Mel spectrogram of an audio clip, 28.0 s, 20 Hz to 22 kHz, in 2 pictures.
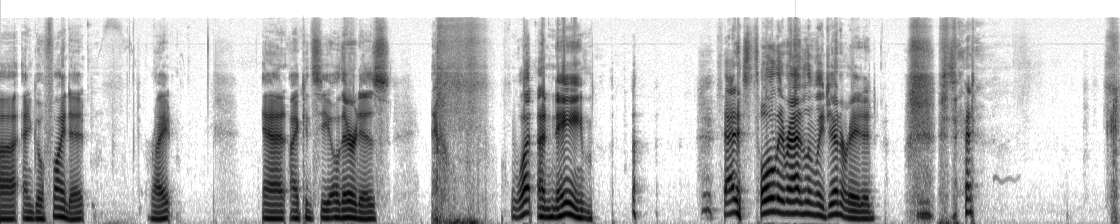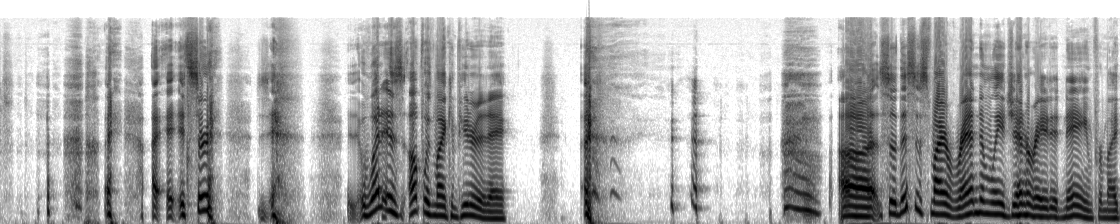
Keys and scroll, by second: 2.2 Return.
